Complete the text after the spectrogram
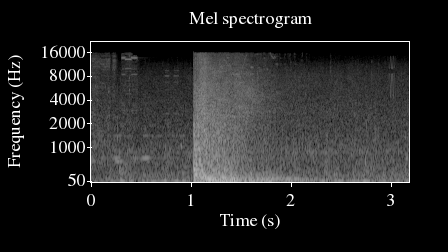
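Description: A loud electric whoosh bursts and quickly fades.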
